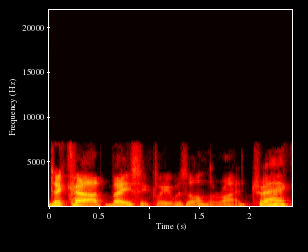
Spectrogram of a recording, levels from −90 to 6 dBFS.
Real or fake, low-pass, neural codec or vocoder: real; 7.2 kHz; none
